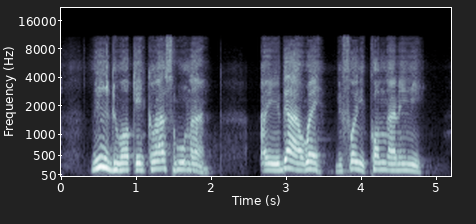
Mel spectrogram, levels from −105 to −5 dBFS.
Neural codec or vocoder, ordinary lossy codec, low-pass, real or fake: codec, 24 kHz, 0.9 kbps, WavTokenizer, medium music audio release; none; 10.8 kHz; fake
